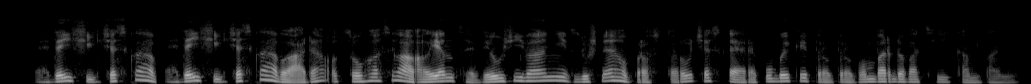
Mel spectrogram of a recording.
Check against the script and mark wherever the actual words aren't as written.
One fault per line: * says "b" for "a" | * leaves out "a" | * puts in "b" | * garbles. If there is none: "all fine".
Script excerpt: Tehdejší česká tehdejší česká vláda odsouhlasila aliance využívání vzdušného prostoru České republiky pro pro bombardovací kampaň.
all fine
